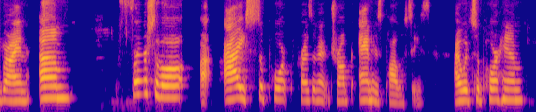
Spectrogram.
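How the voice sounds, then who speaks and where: A woman's voice: fairly high pitch, no echo, highs cut off. A woman running for office, answering a debate question with many hesitations. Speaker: political candidate.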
